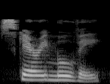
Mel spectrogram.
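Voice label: "scary movie", English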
